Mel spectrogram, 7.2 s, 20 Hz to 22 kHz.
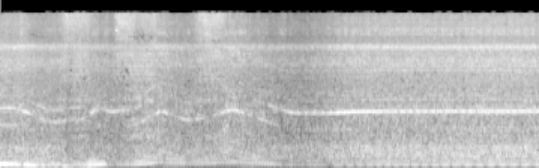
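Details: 1994 Chevrolet S10 Blazer 4x4, 4.3 CPI V6, 190,000 miles, sat three years, just after the spider injector replacement, with the intake off: revs rise and fall unevenly, stumbling as throttle opens; owner suspects an unconnected part, unconfirmed.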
